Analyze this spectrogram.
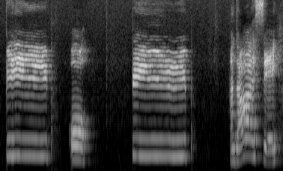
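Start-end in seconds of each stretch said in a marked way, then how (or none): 0.1-3.9 high steady beep sound; beep noise. Acted. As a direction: make a flat censor beep. Husband voicing a censor beep.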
